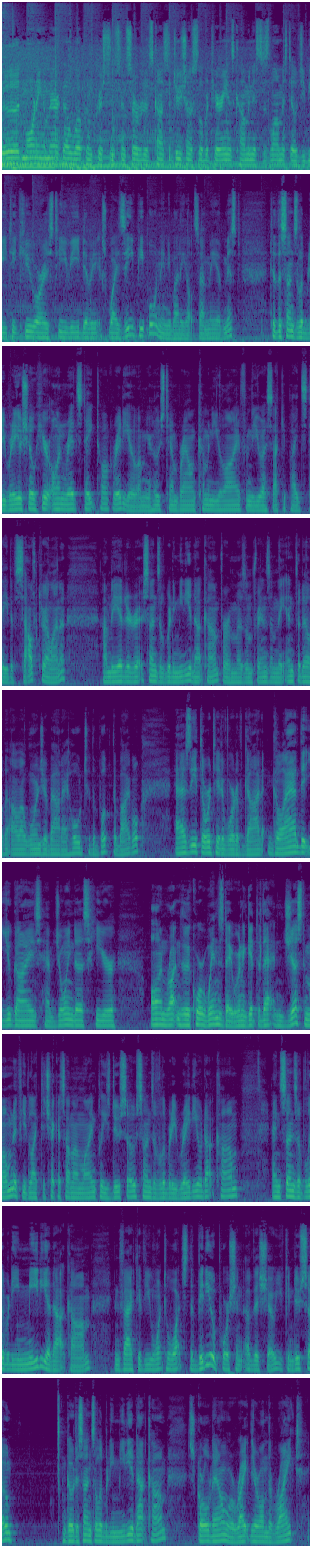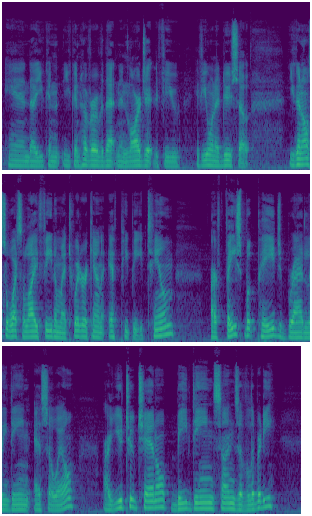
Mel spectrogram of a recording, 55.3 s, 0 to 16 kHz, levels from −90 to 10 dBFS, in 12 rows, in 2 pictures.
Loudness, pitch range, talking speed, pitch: -28 LUFS, 105-125 Hz, 215 wpm, 115 Hz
